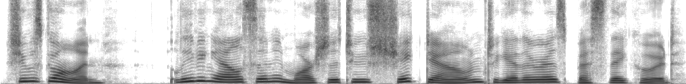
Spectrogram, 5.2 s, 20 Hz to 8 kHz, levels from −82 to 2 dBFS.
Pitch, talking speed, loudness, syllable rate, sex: 220 Hz, 175 wpm, -16 LUFS, 4.9 syllables/s, female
